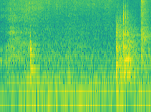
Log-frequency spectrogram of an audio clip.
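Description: Chopped vegetables (carrot, leek, onion and garlic) sizzling as they are tipped from a cutting board into hot olive oil in a saucepan, with a light knock about half a second in.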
